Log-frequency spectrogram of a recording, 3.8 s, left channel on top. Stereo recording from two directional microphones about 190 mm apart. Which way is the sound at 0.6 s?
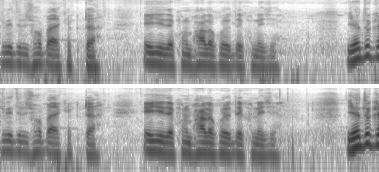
40° left (ahead or behind).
